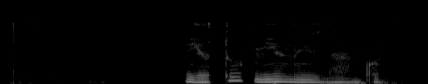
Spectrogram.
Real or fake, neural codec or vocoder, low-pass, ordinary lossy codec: fake; codec, 16 kHz, 6 kbps, DAC; 7.2 kHz; none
